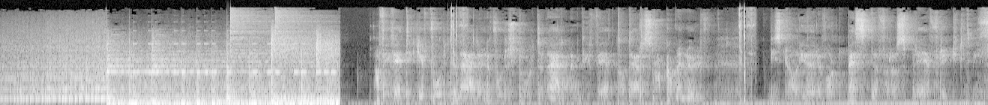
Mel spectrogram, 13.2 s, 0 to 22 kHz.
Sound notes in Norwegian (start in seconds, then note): 0.0 dramatisk musikk; 5.0 hvisker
